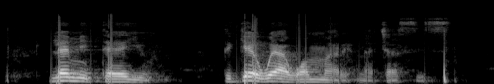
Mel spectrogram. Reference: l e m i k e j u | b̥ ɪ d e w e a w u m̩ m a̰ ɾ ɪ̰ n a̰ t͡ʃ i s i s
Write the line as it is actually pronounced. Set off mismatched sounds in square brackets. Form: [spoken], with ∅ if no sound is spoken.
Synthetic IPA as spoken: l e m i [t] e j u | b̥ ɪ [ɡ] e w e a w [ɔ] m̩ m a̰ ɾ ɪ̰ n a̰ t͡ʃ [a] s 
